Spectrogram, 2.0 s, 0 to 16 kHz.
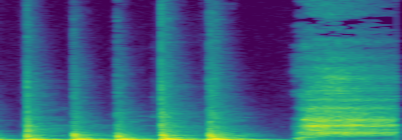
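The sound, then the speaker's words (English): Five firm, evenly spaced knocks on a door, fairly loud, as a landlady knocks to deliver mail in an apartment building in 1920s Berlin, followed by a burst of broad noise like a rustle or door movement. “It's delivered to the building I live in, and my landlady always knocks and wakes me up.”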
